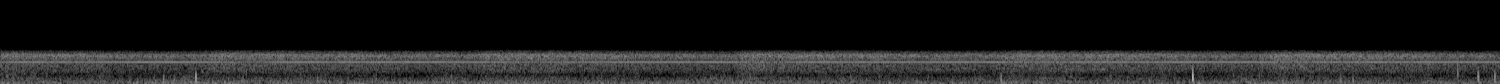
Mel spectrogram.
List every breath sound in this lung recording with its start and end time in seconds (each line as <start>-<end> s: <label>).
1.59-2.49 s: inhalation
4.58-5.55 s: inhalation
6.88-7.84 s: inhalation
9.91-10.81 s: inhalation
12.49-13.45 s: inhalation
